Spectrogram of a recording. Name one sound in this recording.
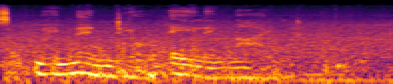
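Rain splashes into shallow water.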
